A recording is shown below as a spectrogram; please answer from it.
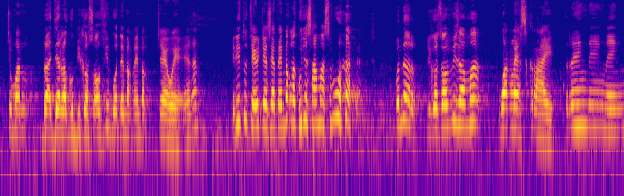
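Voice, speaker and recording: A man giving an earnest, heartfelt personal testimony to an audience in a large hall. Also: high voice. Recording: reverberant hall with faint noise.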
